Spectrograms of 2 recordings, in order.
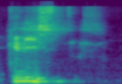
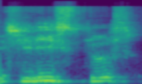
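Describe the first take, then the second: First: Christus said "KRIS-tus"; correct Latin reading. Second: Chiristus said "chi-RIS-tus"; wrong reading. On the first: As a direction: say Christus with a hard k. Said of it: "sino que se lee Christus". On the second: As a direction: misread chiristus with ch and an extra i. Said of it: "no se lee chiristus". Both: Shown as a demonstration.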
